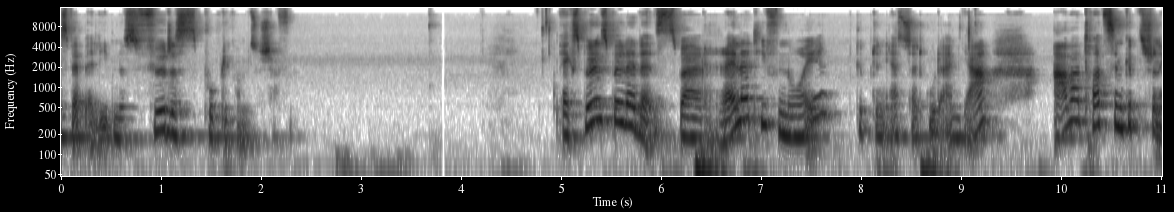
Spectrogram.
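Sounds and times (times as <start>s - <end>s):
faint low room hum: 0.0s - 11.0s.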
